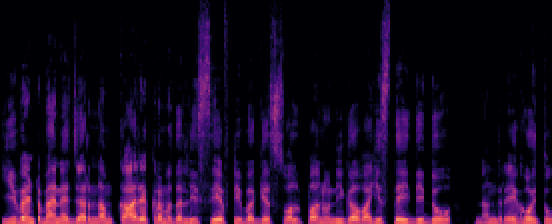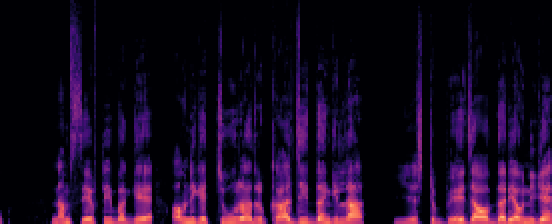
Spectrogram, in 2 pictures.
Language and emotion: Kannada, angry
